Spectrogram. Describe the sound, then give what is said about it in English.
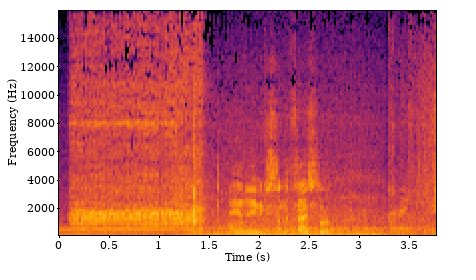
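Constant low rumble of heavy traffic on a street in Clerkenwell, central London, on a hot summer's day, beside a tall building with a heavy metallic door. A loud droning engine sounds for the first second and a half, then passing vehicles and faint indistinct voices mix into the street noise. “It's a hot summer's day, there's busy traffic, and I'm standing by a tall building with a heavy metallic door.”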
